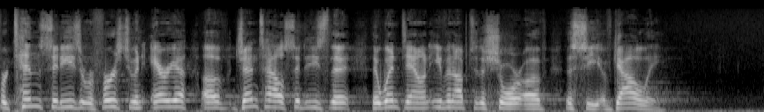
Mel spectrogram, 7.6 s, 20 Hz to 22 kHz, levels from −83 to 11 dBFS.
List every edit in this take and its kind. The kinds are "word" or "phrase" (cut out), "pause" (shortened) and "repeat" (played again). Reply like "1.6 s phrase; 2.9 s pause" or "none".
2.0 s pause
